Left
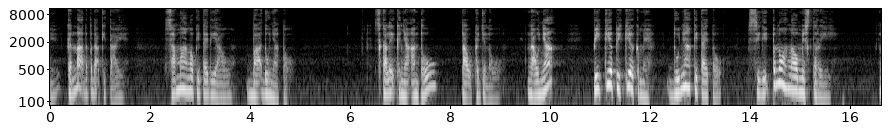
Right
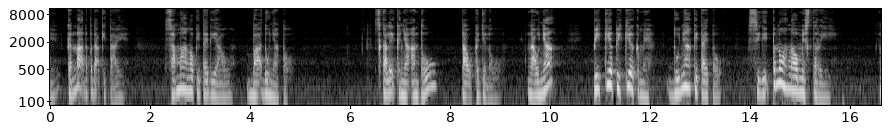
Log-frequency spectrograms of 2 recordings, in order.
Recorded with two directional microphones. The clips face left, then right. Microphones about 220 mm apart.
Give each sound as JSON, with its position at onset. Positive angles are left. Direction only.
{"t": 0.3, "sound": "a woman's voice", "side_deg": 40}
{"t": 6.5, "sound": "a woman's voice", "side_deg": 40}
